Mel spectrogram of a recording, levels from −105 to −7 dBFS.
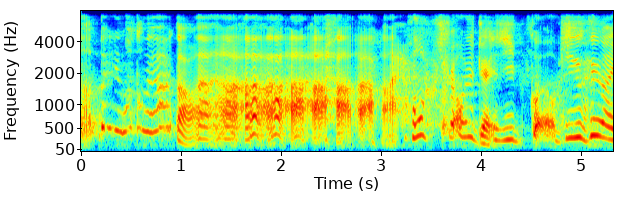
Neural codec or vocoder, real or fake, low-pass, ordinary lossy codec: autoencoder, 22.05 kHz, a latent of 192 numbers a frame, VITS, trained on one speaker; fake; 7.2 kHz; none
